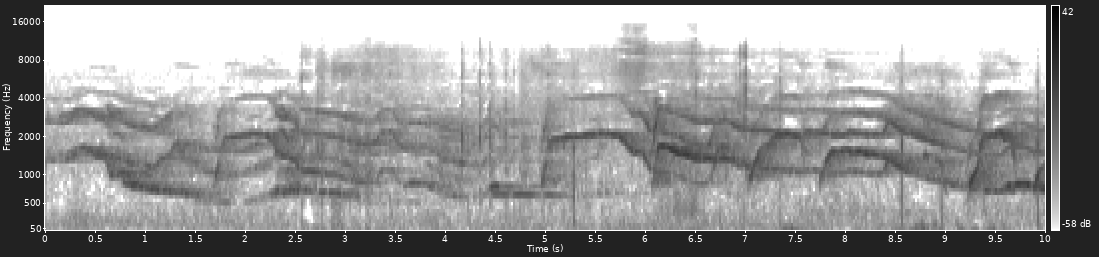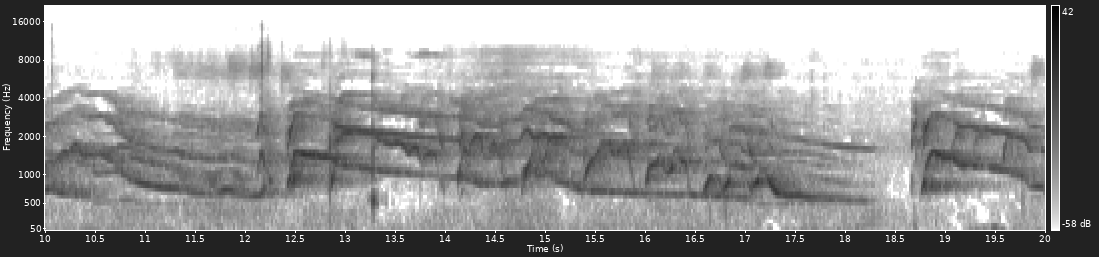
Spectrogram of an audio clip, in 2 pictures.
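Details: Gray wolf (Canis lupus), chorus howl.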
